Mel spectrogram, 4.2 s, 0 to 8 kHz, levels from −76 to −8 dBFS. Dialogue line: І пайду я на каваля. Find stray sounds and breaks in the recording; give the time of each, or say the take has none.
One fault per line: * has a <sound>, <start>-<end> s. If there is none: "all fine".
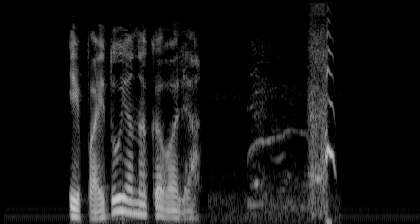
* has a laugh, 2.5-3.4 s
